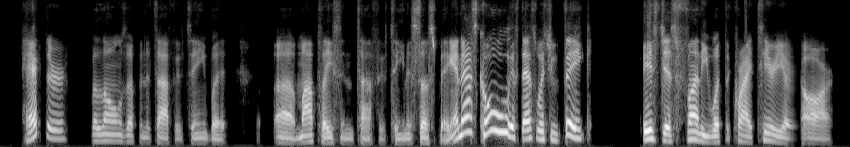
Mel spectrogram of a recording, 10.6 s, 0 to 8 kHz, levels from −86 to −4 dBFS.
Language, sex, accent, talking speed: English, male, American, 180 wpm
